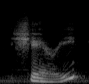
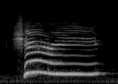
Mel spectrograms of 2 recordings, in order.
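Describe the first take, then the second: First: Said in the usual way. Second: Name sung out much higher; a long high call for a missing viewer. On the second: Real, not acted. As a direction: call her name up high like across a room. Calling out for Sherry.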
